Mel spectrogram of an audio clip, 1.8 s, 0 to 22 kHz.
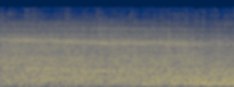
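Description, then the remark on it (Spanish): A loud, steady jet engine roar with a high whining tone that slowly drops in pitch, like an aircraft passing overhead, as the yellow 707 prototype jet, flown by chief test pilot Tex Johnston over water, climbs into the sky and begins to roll; no voices. “Los invitados se vuelven locos cuando Johnston comanda el jet amarillo hacia el cielo y comienza a girar.”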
